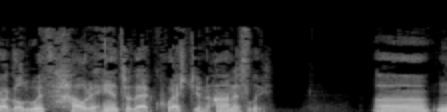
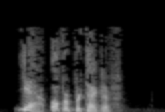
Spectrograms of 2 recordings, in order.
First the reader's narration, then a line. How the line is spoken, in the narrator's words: Ben agreed a little too quickly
